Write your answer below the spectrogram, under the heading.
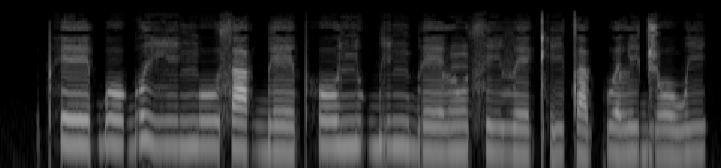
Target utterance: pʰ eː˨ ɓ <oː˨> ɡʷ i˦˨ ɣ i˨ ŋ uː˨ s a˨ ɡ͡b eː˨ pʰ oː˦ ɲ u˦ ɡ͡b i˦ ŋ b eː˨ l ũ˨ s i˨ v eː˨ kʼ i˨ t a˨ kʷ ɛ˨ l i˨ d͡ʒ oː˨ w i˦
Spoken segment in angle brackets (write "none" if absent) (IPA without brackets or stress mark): oː˨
